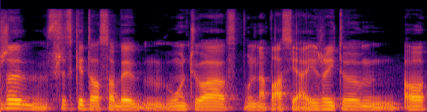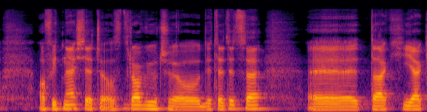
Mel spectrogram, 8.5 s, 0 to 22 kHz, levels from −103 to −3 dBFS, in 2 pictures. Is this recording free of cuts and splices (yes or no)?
no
